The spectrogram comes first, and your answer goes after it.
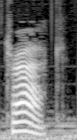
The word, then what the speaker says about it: trac: In Romanian, Dacian is dak, pronounced like the English duck, and Thracian is track, pronounced like the English truck.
